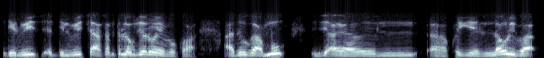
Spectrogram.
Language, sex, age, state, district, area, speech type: Manipuri, male, 30-45, Manipur, Kangpokpi, urban, conversation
